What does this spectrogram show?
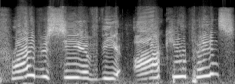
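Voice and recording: Using a put-on character voice, a man speaks slowly at an extremely high pitch, with a fairly bright tone and lively intonation.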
